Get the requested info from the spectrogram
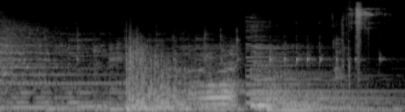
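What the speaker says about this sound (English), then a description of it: "Ambushed by a cow who's hiding behind a nearby billboard." Cow mooing in the video game West of Loathing, a loud sustained bovine lowing with harmonic bellows repeated over several seconds, set against game music and crashing impact effects, no talk.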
